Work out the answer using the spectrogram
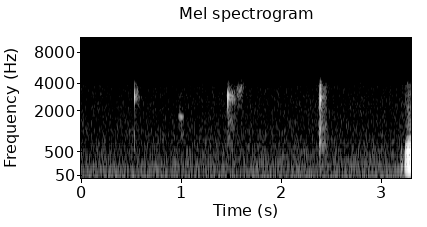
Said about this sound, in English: I hear your little foot pat. That's my finger snapping. Your foot was patting too, though.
